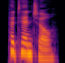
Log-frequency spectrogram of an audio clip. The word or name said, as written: potential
